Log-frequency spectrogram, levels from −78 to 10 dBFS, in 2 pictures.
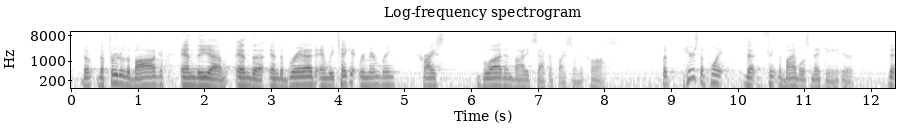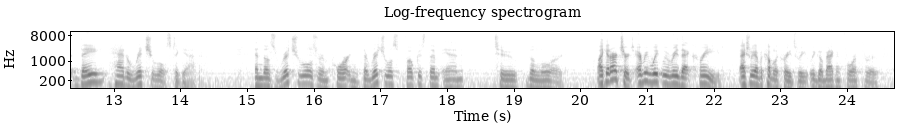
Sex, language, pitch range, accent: male, English, 115-145 Hz, American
